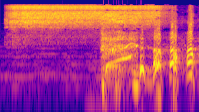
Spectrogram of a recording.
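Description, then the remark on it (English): A person imitates a snake, making a long, steady hissing sound for about a second, then breaks into rising vocal squeaks and short breathy bursts. “We've come to the conclusion that those dots are Morse code and that it's a snake going...”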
